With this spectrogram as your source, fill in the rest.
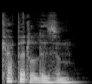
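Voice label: "capitalism", English, British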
